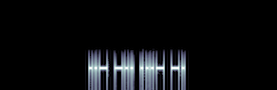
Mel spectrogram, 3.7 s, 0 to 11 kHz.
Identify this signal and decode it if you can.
Morse code, heard as a keyed tone, about 34 wpm, 700 Hz. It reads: UDVN
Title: All Cut Numbers - 4-Digit 35wpm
